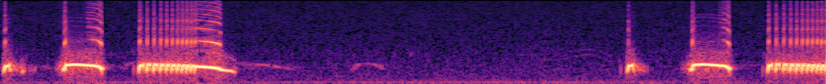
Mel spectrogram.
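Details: Decoy spotted dove giving a deep, overdriven coo phrase: a short note, a slurred coo, then a long falling rolling note, with the phrase starting again after a short pause.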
